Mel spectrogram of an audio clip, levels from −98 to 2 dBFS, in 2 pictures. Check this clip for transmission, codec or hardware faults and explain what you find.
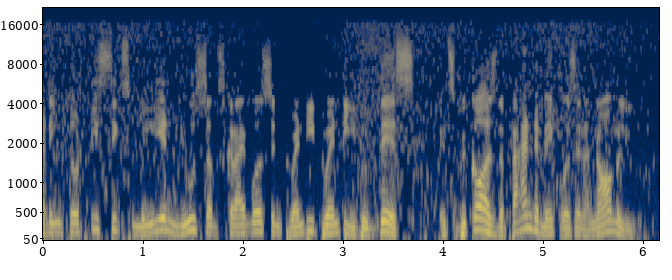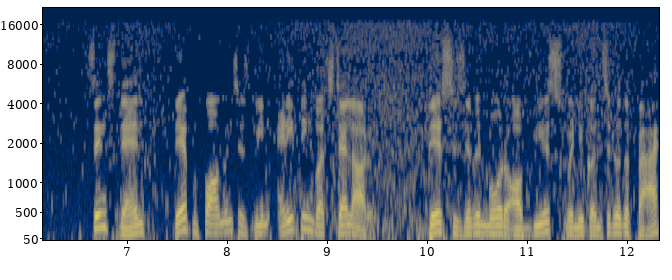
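The clip has one fault, present for its whole length: overdone noise removal. Between phrases the background drops and breaks up into twinkling specks. A noise reduction stage was set too aggressively. Any frequency band whose level sits close to the tool's estimate of the noise is pulled down hard or shut off entirely. This strips out the noise but also the quieter parts of the speech. Isolated bands flicker on and off, which produces the sparkling residue.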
